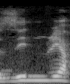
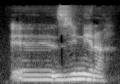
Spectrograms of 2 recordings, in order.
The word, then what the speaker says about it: Zinira: So Zinria, am I pronouncing your name right? Zinira. It's Zinira. Zinira.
